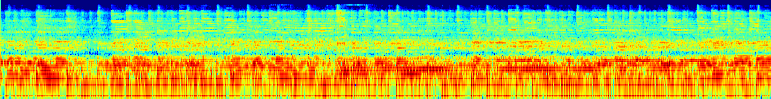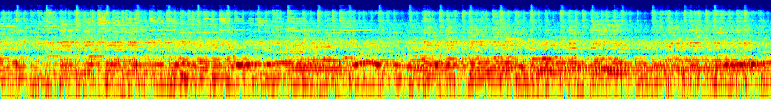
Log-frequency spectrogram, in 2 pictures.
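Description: Live acoustic band music led by two acoustic guitars, picked and strummed through an instrumental passage.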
